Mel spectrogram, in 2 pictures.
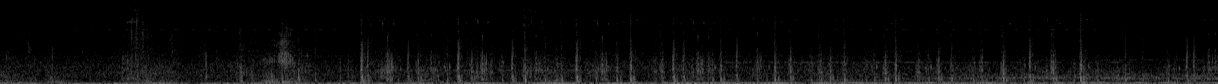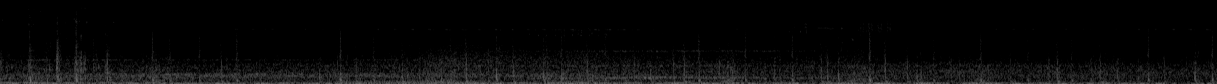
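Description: Steady clip-clop of a horse's hooves in a video game, a continuous walking rhythm over faint ambient insect chirps, with little else.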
